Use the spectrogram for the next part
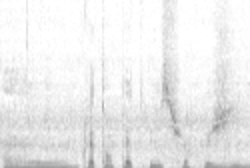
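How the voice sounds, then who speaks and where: A man narrating his own play of a horror video game, hesitant and halting, full of fillers and restarts. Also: medium pitch, steady tone, background noise. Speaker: gamer. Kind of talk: let's play commentary.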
